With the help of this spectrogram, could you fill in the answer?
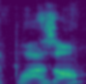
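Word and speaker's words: poison: হ্যাঁ, তবে ইংলিশের সাথে উচ্চারণটা মনে রাখার জন্য আপনি এরকমটা মনে রাখতে পারেন, যেমন পোয়া স বলছি, রাইট, স উচ্চারণ করছি, আবার ফিশ বললেও স উচ্চারণ হয়, ফিশ। ফিশের উচ্চারণ খেয়াল, হ্যাঁ, মাছ, মাছ বললেও হয়, রাইট। কিন্তু আবার এখানে পোয়া জ যখন বলছি, জ সাউন্ড, আবার পয়জন, পয়জন, ওখানেও জ সাউন্ড।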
